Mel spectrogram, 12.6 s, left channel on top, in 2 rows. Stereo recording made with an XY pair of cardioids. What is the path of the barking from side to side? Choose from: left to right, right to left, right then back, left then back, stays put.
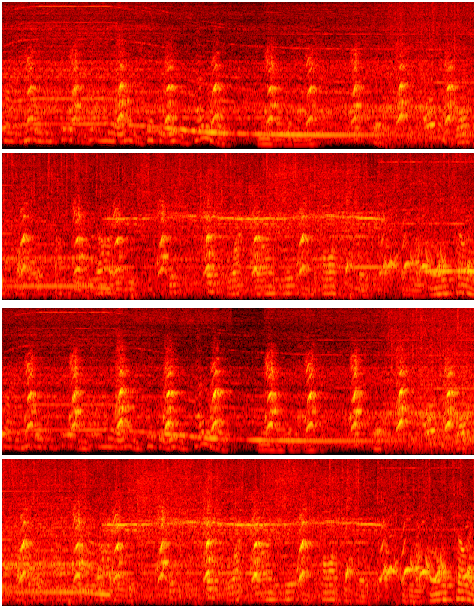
stays put.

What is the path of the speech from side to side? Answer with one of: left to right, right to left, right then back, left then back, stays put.
left to right.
